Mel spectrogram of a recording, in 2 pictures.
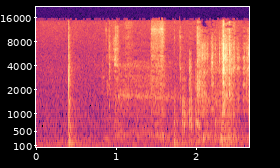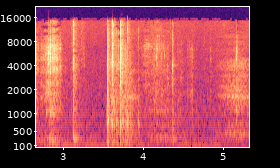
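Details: Typewriter after broken ribbon drive spool spindle pin replaced with bent paper clip: crisp uneven typebar clacks with light ticks, no scraping or binding; ribbon advancing normally, repair works.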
